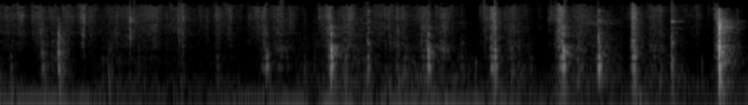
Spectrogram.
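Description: Kitchen knife chopping fresh parsley on a cutting board: irregular taps of the blade striking the board, sparse at first, then louder and more frequent after about three seconds.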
